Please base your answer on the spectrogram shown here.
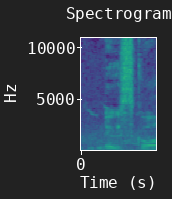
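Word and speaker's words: Knu Skool: The first item I did get for Christmas was this pair of Vans in the style New School. I think that's how it's pronounced KNU.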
